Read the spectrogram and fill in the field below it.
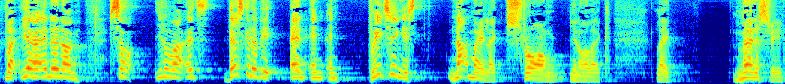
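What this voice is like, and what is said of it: Non-native English accent. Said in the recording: “he speaks, like, weird. Like, he's got this accent, and yeah, I have accent. English is my third language”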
